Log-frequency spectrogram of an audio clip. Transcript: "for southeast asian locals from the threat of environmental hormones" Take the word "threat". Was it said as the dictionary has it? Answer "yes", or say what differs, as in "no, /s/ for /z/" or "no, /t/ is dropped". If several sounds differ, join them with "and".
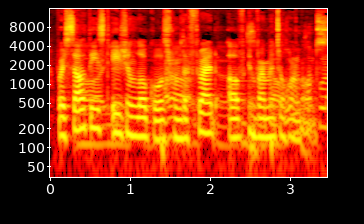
yes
